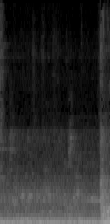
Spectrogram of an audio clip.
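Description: Steady low hum and even rushing noise inside a moving cable-car gondola cabin.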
